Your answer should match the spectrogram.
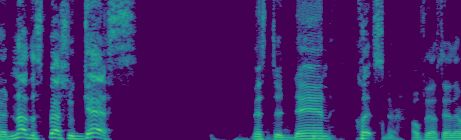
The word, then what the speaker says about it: Klitsner: mal with another special guest mr dan klitzner hopefully is that right listener you did it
